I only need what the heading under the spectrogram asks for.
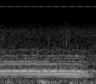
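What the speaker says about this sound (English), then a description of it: "There you can hear the choo-choo trains of Dollywood in the background." A distant Dollywood theme park train whistle sounds in one steady, tonal blast, faint and far off over soft outdoor ambience on a golf course.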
